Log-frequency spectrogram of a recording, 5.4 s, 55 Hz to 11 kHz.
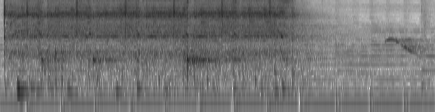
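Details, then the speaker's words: Salvage Audi S6 cranked with new starter, engine ground temporarily clamped to block, all spark plugs out so only one cylinder compressing. Even cranking with firm thump about three times a second; that cylinder sounds like healthy compression. "Well, it cranked. Sounded like we had some compression."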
